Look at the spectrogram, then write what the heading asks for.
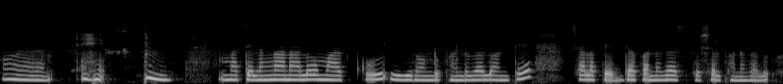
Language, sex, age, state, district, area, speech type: Telugu, female, 18-30, Telangana, Vikarabad, urban, spontaneous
